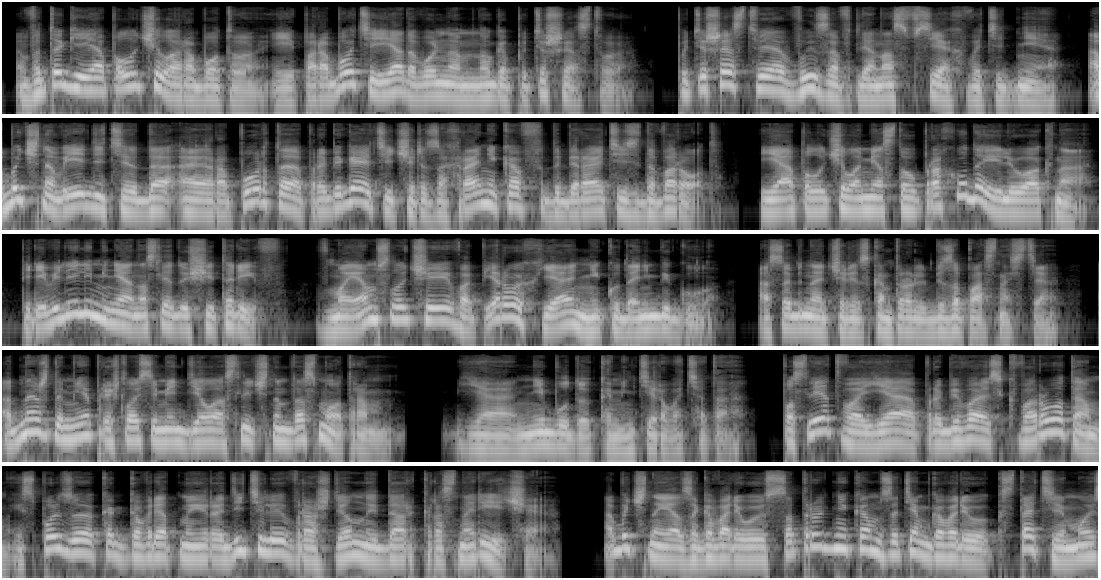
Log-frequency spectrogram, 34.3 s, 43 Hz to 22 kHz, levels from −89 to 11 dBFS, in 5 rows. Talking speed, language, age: 160 wpm, Russian, 20-39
